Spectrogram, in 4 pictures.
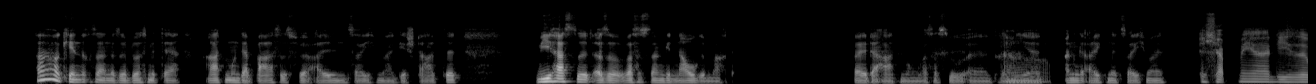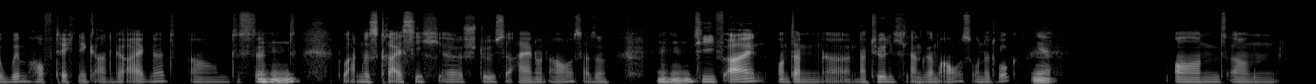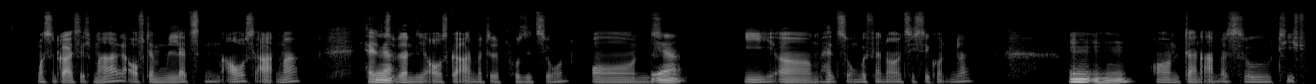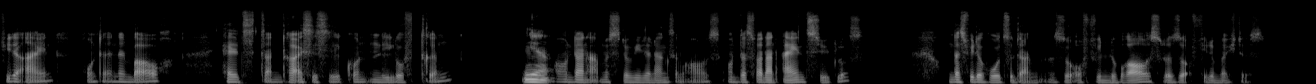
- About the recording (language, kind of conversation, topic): German, podcast, Welche Gewohnheit stärkt deine innere Widerstandskraft?
- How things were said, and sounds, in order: other background noise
